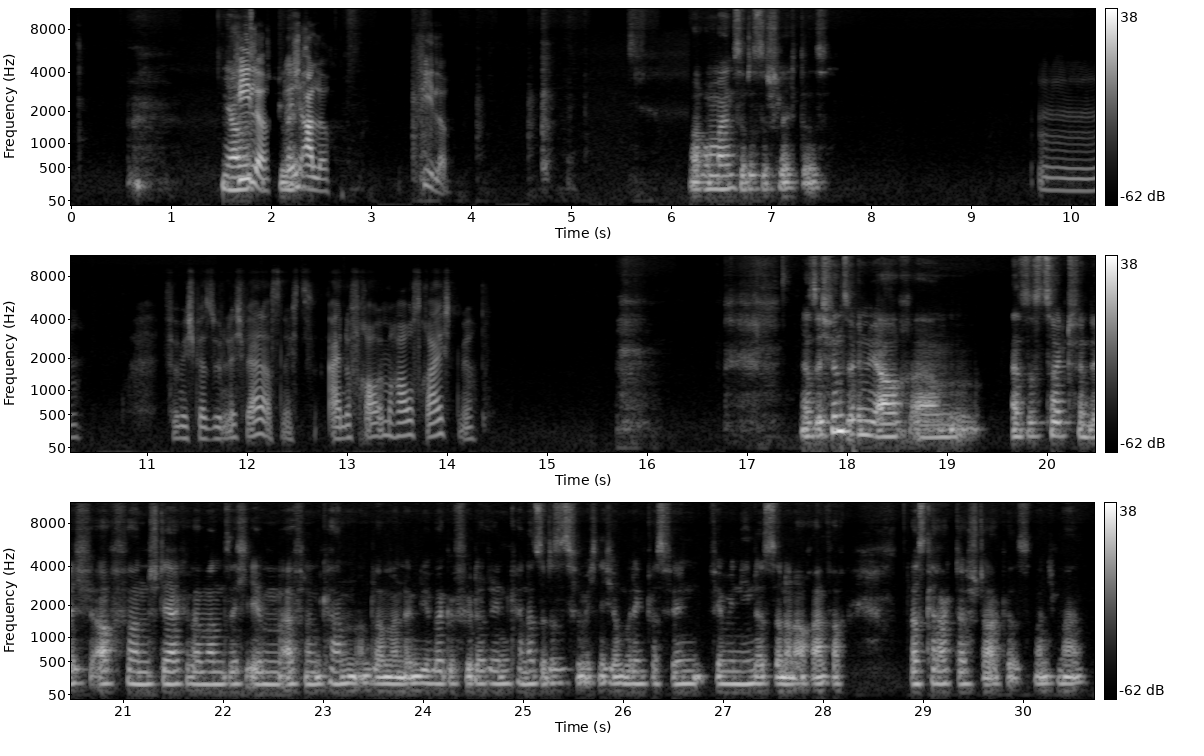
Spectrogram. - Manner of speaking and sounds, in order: groan; static; distorted speech; stressed: "Viele"; other background noise; tapping
- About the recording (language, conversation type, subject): German, unstructured, Wie wichtig ist es, offen über Gefühle zu sprechen?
